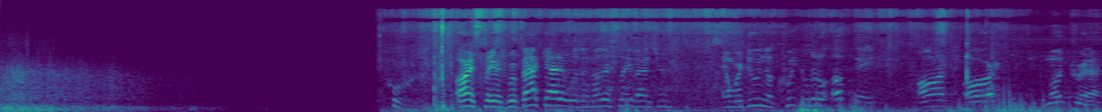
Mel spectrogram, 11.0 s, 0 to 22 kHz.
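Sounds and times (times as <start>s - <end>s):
explosion boom rumble: 0.0s - 2.4s.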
